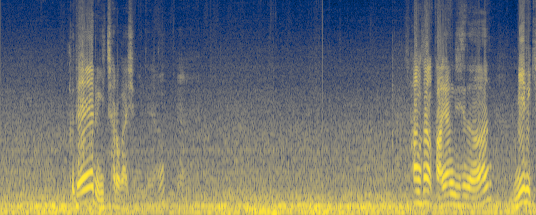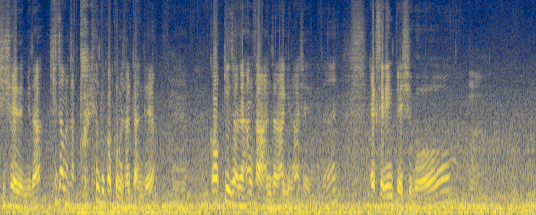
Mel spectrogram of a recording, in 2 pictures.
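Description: An elderly man speaks calmly, close to a microphone.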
